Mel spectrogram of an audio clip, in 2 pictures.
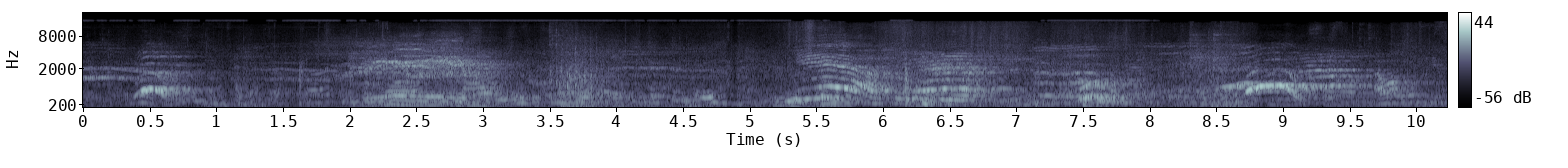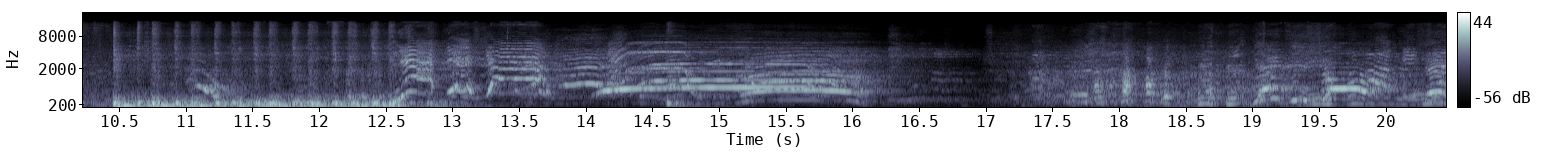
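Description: A young woman speaks loudly and with animation through a microphone.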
